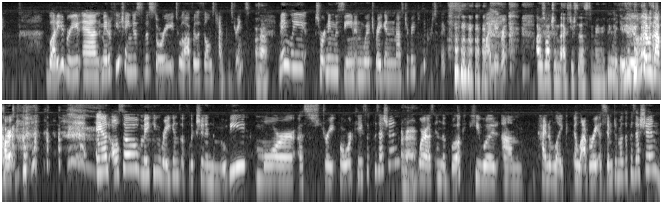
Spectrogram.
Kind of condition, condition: fault, sounds in the background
